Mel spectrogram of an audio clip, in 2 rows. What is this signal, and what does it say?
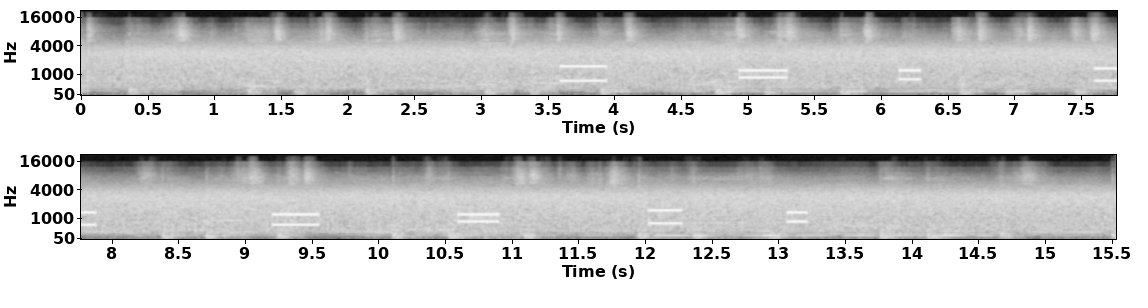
DTMF, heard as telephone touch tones, dialled by hand, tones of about 250 ms, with radio hiss. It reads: 3 7 4 2 1 7 6 8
